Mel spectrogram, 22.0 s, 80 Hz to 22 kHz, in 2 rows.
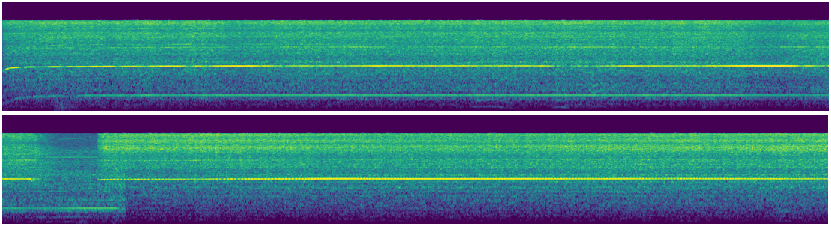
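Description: Dyson vacuum cleaners, a V10 cordless stick and a full-size corded model, switched on together and running at full suction in a water-column lift test: a steady rushing noise with a high whine and a lower tone that settles within the first second. About halfway through the lower tone stops and the high whine breaks off briefly, then one high whine runs on steadily.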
